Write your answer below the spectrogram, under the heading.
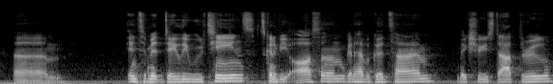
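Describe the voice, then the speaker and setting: An ordinary speaking voice moves at a fairly quick pace. Its pitch varies in an ordinary way. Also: man. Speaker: podcast host. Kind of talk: casual chat.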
